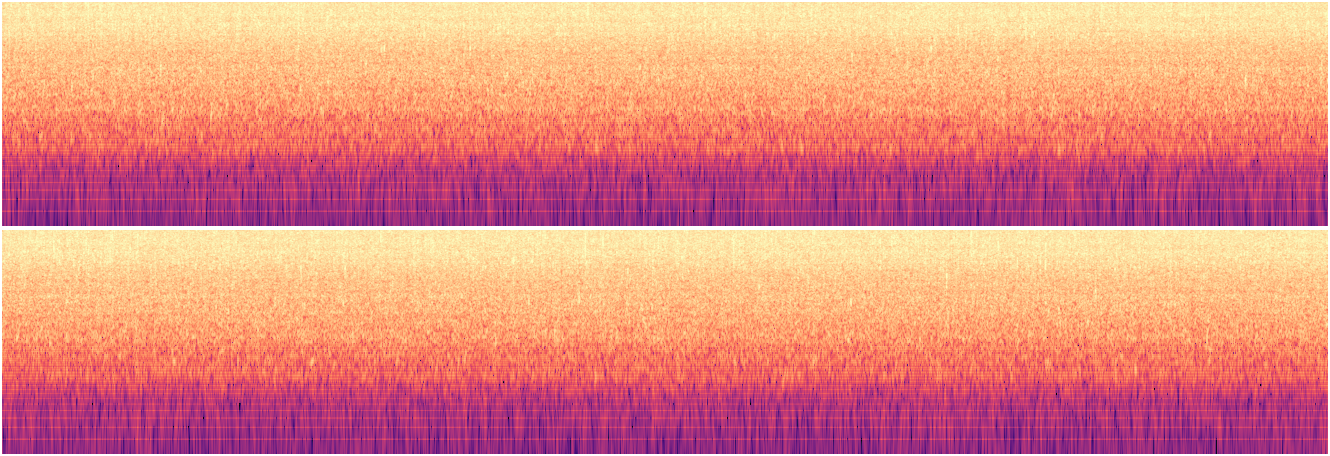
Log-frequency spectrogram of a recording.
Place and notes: pohorje waterfall from above - pohorje waterfall from the bridge
babbling waters of a stream feeding into the waterfall, recorded from the middle of a small wooden foodbridge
